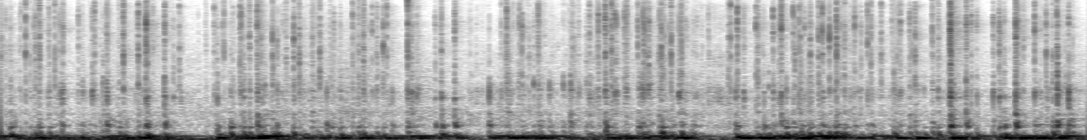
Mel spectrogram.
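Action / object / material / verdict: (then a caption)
tap / plastic computer keyboard / plastic / none. A white plastic Logitech full-size keyboard resting on marble is typed on by fingertips with long nails. Continuous, rapid key tapping produces short, sharp clicks with bright high edges over a steady low hum. No verdict or reason is given.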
